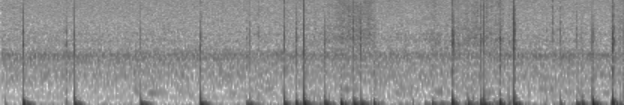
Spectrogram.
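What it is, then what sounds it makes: Cardboard record sleeve. Fingertips tap on a large, flat cardboard vinyl record sleeve, and hands move across the cover. The soft, dull, low taps are short and come sparsely at first, then in quicker, denser bursts with light brushing between them. A faint steady hum sits underneath.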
